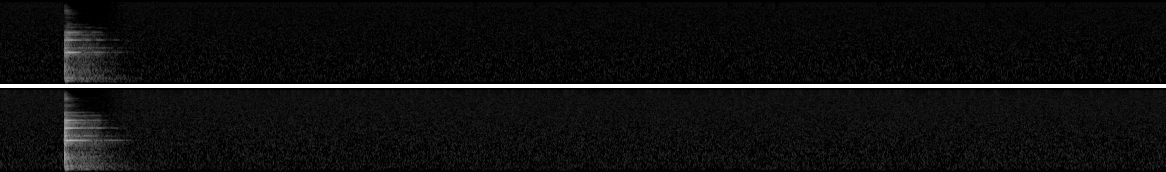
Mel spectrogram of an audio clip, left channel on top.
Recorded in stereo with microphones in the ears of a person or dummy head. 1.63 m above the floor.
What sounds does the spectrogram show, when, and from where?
0.6 s hammering: 35° right (ahead or behind), 5 m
